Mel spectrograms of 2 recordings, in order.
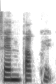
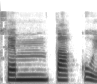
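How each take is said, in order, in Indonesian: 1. Bunyi sengau sebelum t terdengar seperti n. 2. Bunyi sengau sebelum t terdengar seperti m. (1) "tapi Sentaku. Biasa aja N tetap N" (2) "bukan Semtaku ya"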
